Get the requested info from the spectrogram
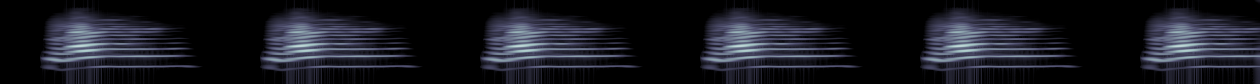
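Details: Six matching cat meows, each with a quick upward scoop into a sustained bright tone, spaced a little over a second apart.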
